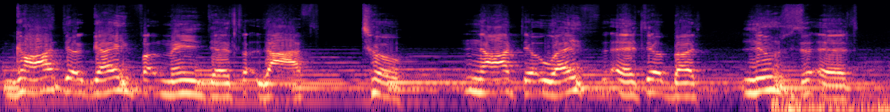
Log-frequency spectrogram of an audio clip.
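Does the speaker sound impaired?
Yes: cerebral palsy; congenital cerebral palsy, present from birth, not from an accident.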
